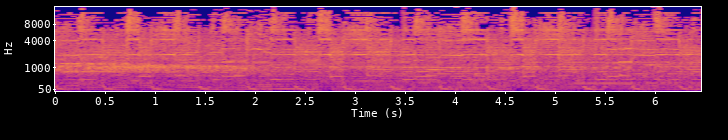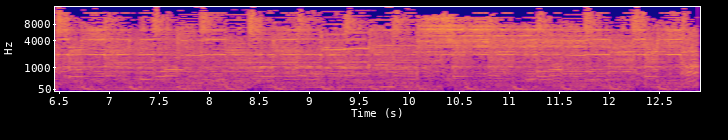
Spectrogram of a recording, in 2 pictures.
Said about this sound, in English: One more round of applause for all of our cosplay Oregon! Beautiful stuff! Beautiful stuff!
